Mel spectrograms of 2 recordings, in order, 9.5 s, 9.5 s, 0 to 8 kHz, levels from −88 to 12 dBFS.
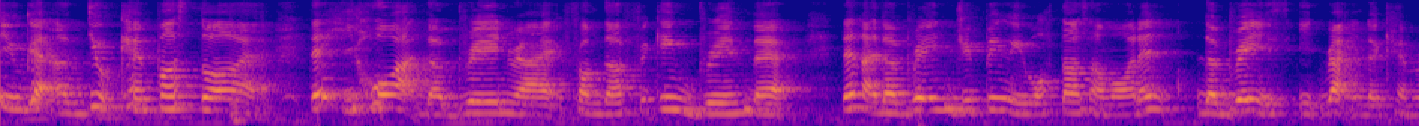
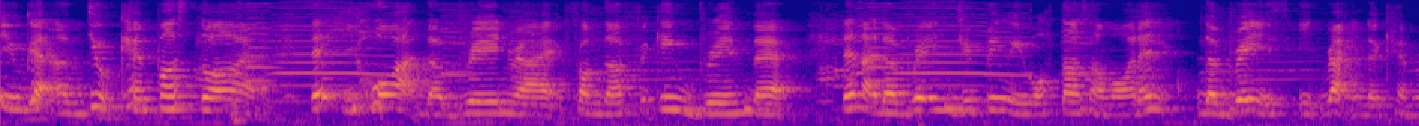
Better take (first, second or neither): first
